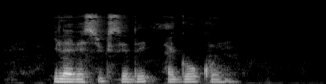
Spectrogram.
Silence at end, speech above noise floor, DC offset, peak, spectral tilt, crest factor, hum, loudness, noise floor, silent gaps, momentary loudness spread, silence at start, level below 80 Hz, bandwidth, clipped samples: 0.9 s; 46 dB; under 0.1%; -4 dBFS; -5.5 dB/octave; 20 dB; none; -23 LUFS; -67 dBFS; none; 12 LU; 0.55 s; -56 dBFS; 11.5 kHz; under 0.1%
